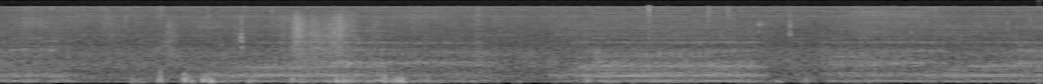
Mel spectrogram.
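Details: Giant Schnauzer growling over a bone indoors: a low, continuous rumbling growl that swells and eases, with a few soft clicks and gnawing sounds.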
